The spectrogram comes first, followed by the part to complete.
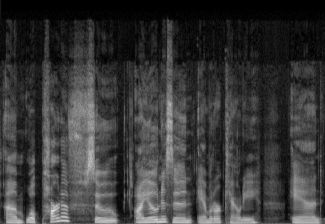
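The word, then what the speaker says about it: Ione: a really small town called ion it's spelled IO n e it's east of Sacramento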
